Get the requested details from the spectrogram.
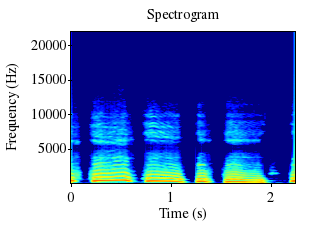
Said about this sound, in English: in P-Flax's garden, the lowly call of a wood pigeon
